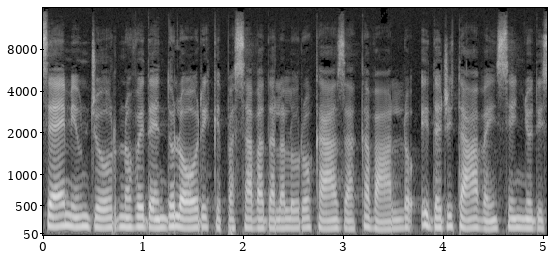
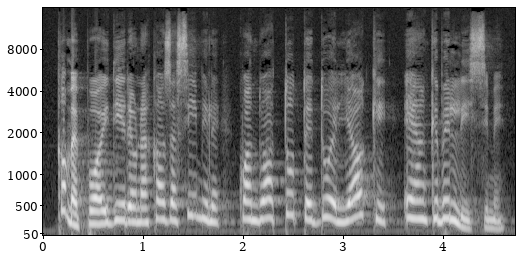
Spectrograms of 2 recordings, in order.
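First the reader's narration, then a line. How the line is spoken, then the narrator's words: Furious shout. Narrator (Italian): gridò Joe, che montava subito in furia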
